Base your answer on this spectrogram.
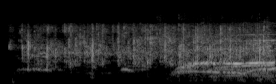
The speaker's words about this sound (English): Can we get a round of applause for everybody in Texas right now?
